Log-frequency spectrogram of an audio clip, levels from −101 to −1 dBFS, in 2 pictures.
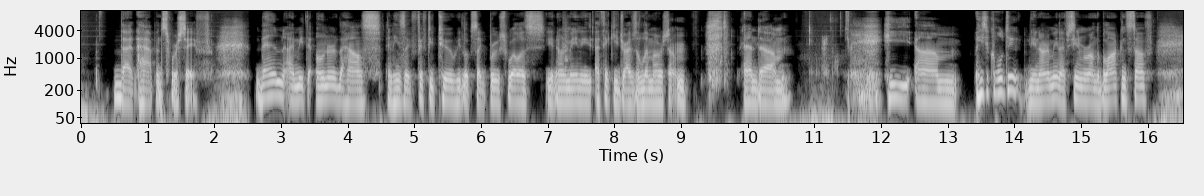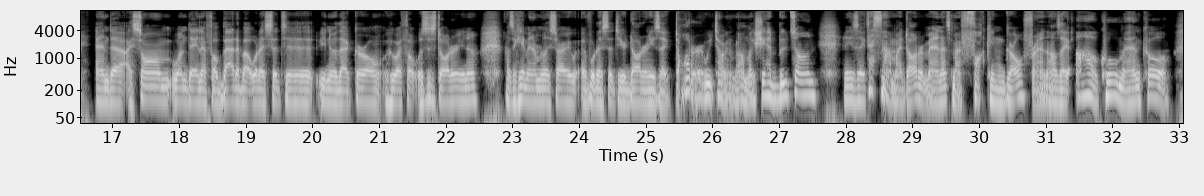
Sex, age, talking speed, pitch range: male, 20-39, 240 wpm, 100-125 Hz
